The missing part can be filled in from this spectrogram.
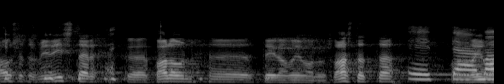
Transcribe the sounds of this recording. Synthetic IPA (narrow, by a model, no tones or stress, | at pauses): ɑust̪ɑt̪ːud̪minist̪erpɑlunt̪e̞jlonvɤjmɑlusvɑst̪ɑt̪ːɑet̪ːmɑ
